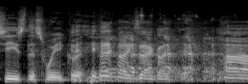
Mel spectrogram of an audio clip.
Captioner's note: laughter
